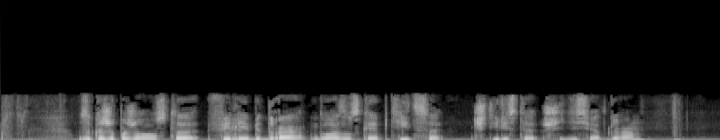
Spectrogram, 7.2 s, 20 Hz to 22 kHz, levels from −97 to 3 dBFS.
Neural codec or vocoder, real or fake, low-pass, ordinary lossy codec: none; real; 7.2 kHz; MP3, 32 kbps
